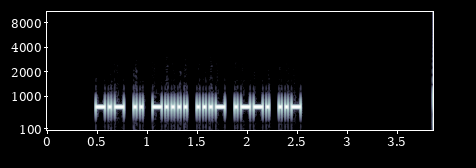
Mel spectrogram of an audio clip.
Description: Morse code, heard as a keyed tone, about 38 wpm, 700 Hz. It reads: KI6VPU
